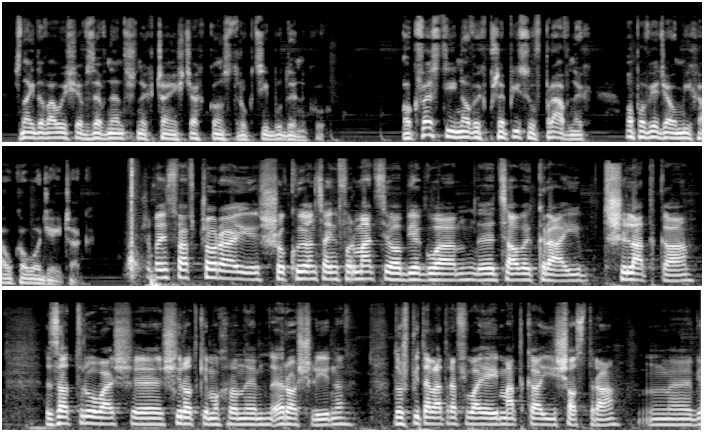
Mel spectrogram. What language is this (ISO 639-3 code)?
pol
